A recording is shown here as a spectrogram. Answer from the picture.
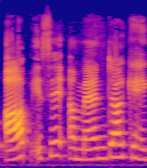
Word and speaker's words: Amanda: या हिंदी में बोलेंगे तो जो एक उच्चारण निकल कर आता है वो होता है अमांडा, ठीक है, अमांडा। लेकिन जो रियल प्रोनाउंसिएशन, करेक्ट प्रोनाउंसिएशन है इसका इंग्लिश में वो होगा अमेंडा, ठीक है, समथिंग लाइक दिस, अमेंडा।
